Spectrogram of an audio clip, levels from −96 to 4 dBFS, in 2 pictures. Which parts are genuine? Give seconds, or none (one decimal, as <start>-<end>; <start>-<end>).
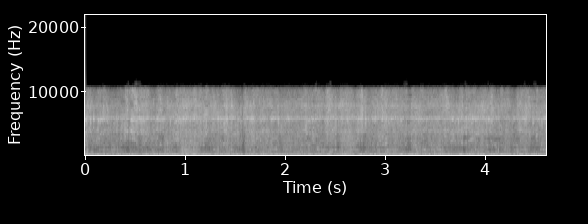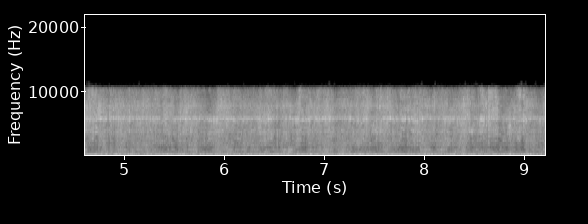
none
